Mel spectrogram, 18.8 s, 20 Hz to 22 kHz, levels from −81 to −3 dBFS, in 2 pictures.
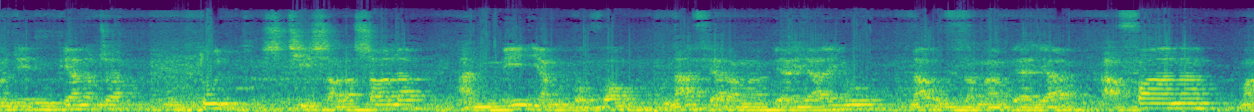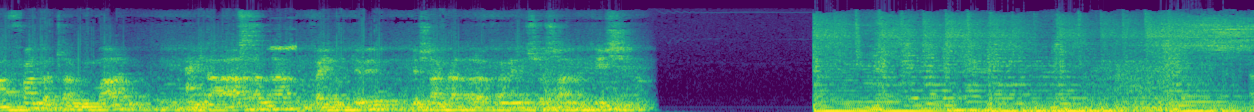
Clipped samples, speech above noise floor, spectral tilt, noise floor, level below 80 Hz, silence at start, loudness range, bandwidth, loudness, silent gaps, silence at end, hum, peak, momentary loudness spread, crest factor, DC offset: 2%; 42 dB; -5.5 dB/octave; -50 dBFS; -18 dBFS; 0 s; 3 LU; 16 kHz; -8 LUFS; none; 0 s; none; 0 dBFS; 4 LU; 8 dB; under 0.1%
